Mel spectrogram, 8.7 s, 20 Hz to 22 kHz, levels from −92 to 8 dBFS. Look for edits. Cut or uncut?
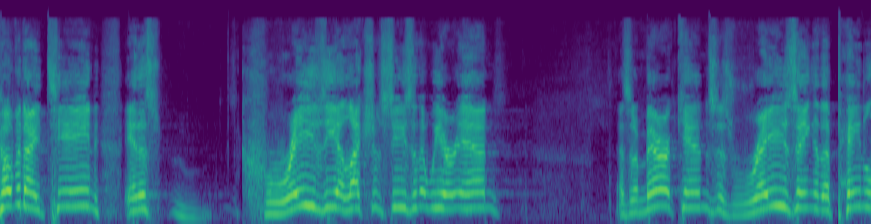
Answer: uncut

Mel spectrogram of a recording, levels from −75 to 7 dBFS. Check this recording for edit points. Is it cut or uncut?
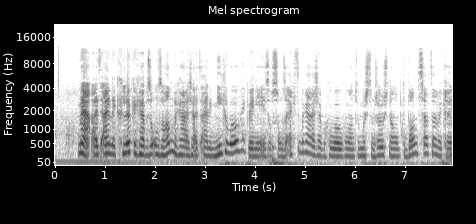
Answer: uncut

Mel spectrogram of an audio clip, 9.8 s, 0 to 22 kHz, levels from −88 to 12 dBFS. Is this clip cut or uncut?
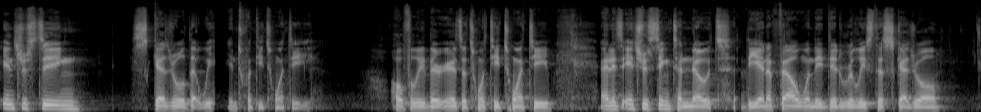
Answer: cut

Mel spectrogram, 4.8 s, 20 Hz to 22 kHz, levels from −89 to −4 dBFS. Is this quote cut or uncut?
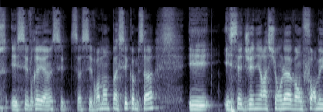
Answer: uncut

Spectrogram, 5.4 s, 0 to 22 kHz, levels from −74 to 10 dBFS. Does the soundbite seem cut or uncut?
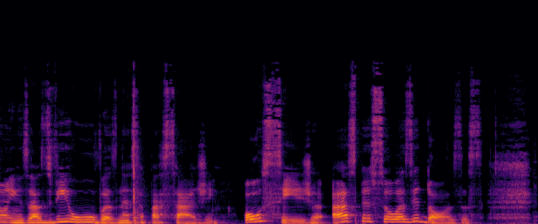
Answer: uncut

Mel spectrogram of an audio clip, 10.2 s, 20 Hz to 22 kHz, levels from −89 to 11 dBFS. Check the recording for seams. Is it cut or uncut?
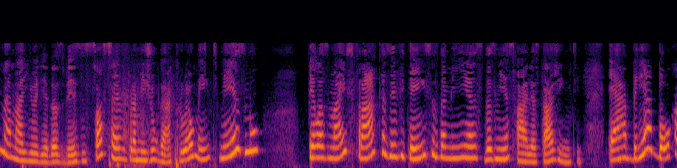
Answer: uncut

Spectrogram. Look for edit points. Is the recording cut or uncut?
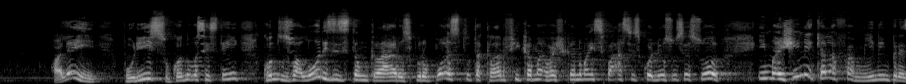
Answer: uncut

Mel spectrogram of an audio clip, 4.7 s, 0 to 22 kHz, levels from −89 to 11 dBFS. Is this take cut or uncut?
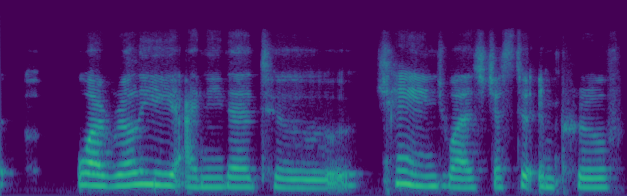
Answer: uncut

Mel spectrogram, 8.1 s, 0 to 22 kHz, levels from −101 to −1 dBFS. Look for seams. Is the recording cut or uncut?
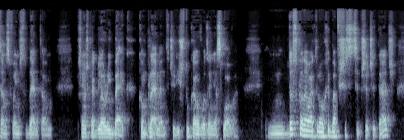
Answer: cut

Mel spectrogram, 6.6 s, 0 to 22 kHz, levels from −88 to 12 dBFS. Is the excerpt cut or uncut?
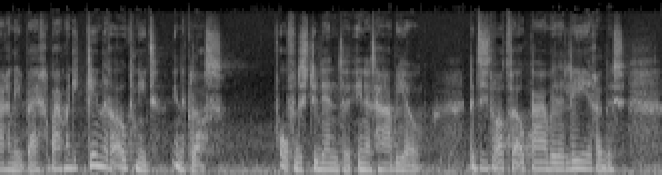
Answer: cut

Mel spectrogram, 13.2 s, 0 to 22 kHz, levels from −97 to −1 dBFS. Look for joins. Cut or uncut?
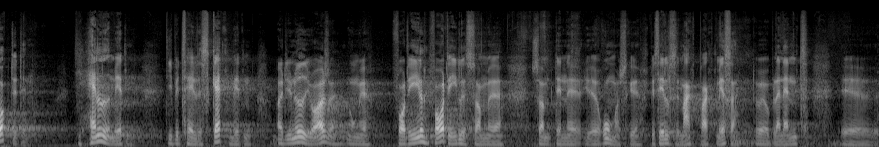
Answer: cut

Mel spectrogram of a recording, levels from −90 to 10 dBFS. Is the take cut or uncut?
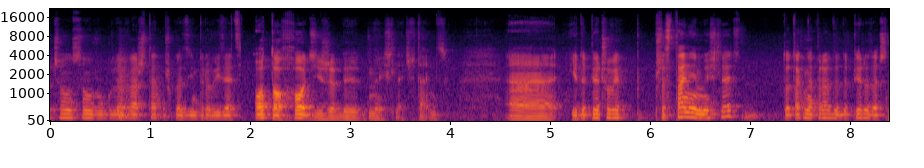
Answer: cut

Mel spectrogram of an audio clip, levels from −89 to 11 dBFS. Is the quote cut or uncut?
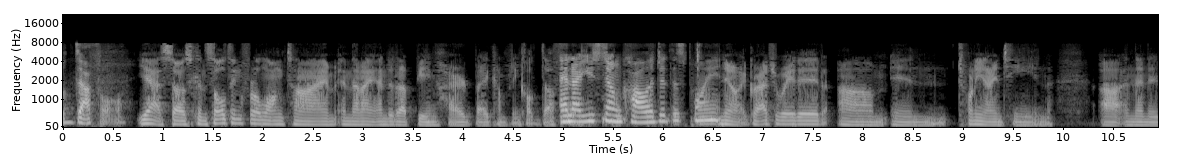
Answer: uncut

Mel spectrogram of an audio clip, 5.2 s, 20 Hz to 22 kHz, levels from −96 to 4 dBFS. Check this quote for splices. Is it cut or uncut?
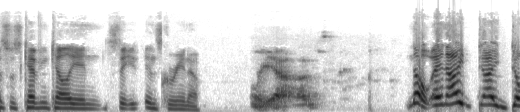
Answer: cut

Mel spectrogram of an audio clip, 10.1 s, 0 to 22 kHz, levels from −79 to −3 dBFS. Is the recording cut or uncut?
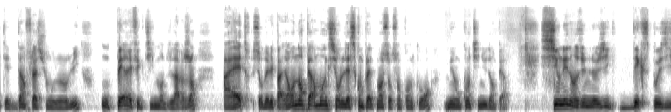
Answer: uncut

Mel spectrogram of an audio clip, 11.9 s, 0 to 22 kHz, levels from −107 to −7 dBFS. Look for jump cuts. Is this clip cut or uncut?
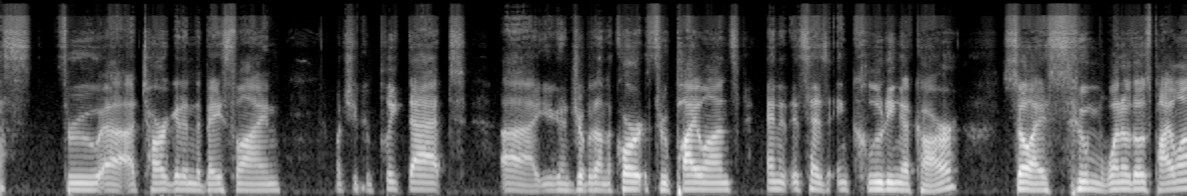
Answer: uncut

